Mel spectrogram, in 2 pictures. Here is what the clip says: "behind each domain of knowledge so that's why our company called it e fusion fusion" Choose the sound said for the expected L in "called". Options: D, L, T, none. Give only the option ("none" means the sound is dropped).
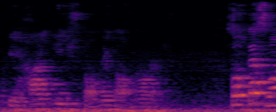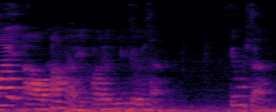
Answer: none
